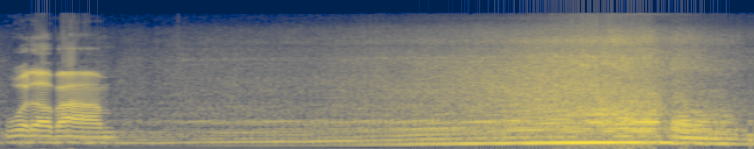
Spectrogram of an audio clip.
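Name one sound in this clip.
A truck engine rumbles nearby and grows louder.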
